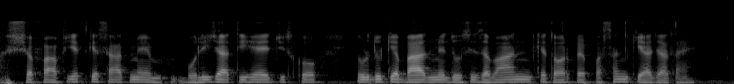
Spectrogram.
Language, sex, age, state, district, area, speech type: Urdu, male, 45-60, Telangana, Hyderabad, urban, spontaneous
